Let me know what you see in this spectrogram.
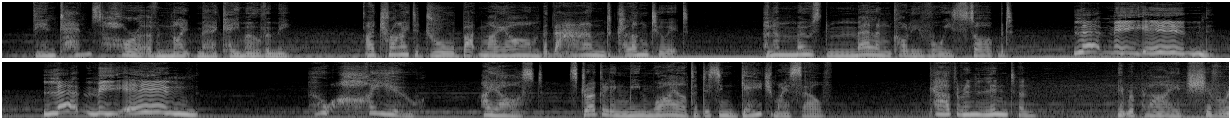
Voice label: Audiobook

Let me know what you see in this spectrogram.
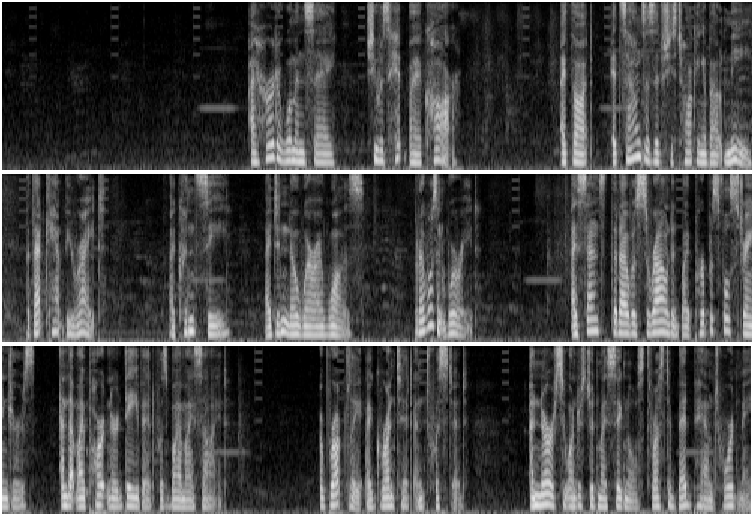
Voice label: Narrative Podcast

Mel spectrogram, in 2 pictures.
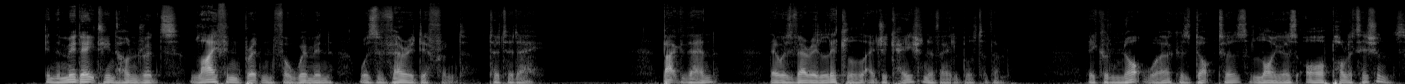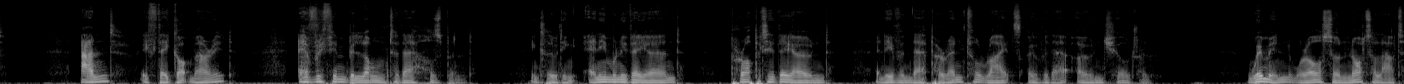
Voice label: Home Studio Read; 20s-30s. Male. Studio. Yorkshire.

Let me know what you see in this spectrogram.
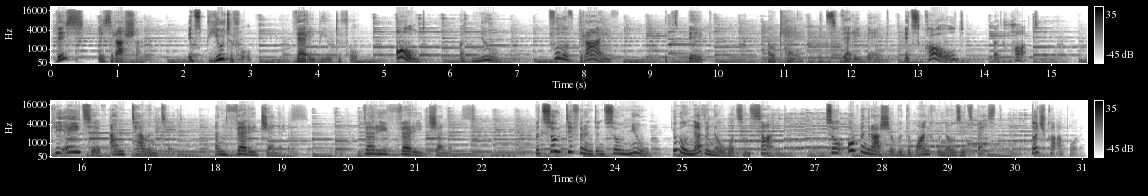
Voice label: English, Russian, Female, 20s-30s; Eastern European

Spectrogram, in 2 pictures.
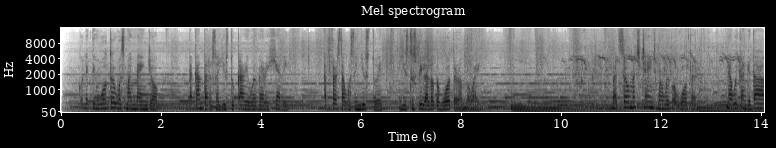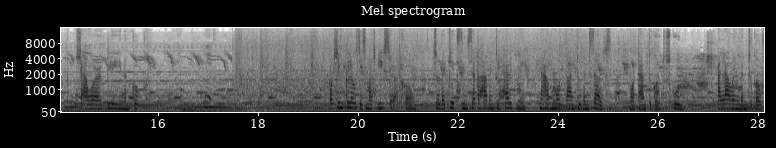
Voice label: English

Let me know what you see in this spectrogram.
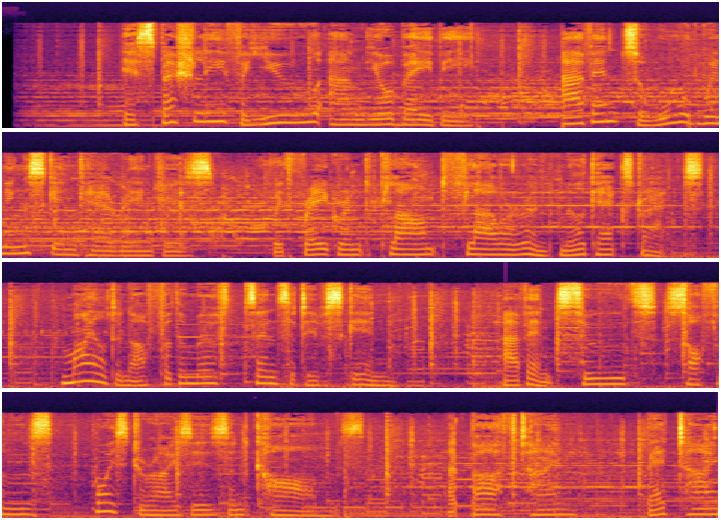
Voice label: RP

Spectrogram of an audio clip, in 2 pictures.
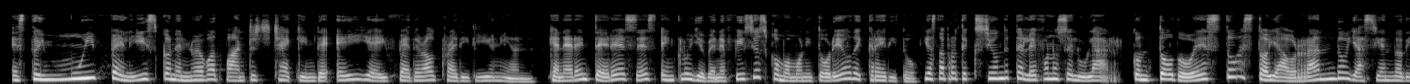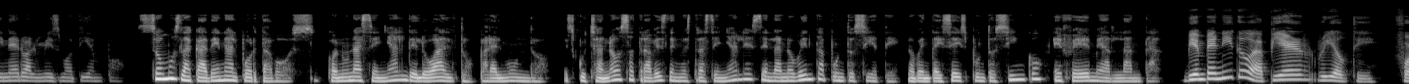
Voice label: Spanish

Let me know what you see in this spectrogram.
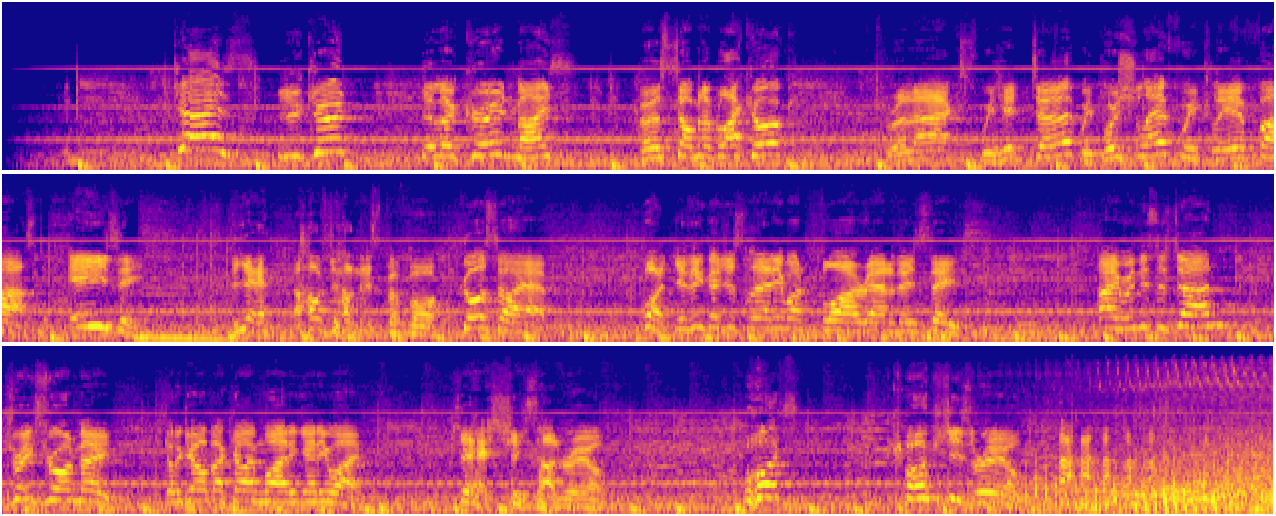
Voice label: COMPUTER GAMES AUS; 20s-30s; Male; Australian

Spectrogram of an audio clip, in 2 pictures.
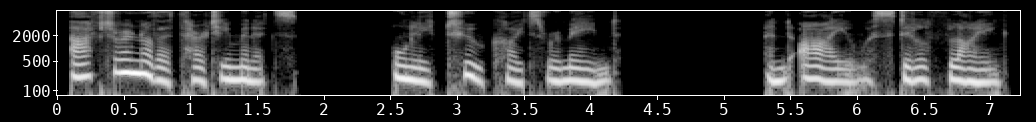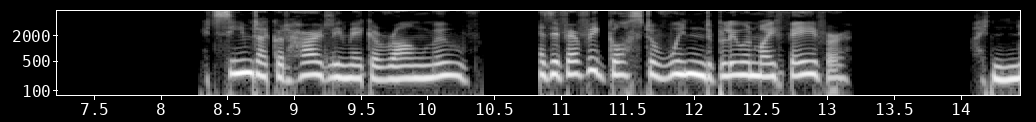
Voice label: Narrative read; Kite Runner

